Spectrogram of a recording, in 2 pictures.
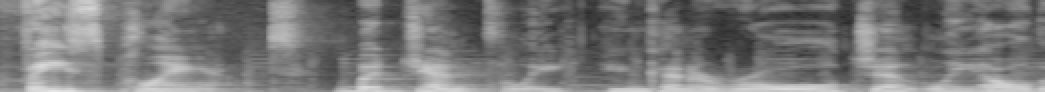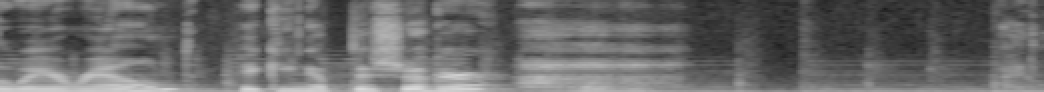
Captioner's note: gasp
